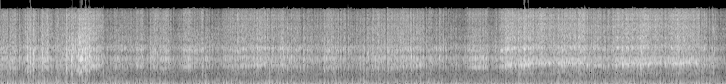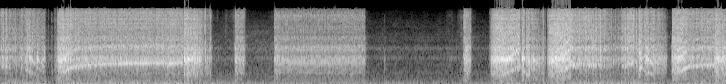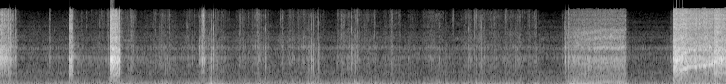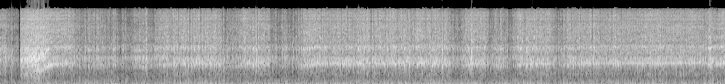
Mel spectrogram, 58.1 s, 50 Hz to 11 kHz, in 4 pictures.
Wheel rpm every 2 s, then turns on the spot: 210, 210, 220, 210, 220, 230, 230, 150, 210, 60, 20, 10, 80, 160, 60, 10, 10, 10, 10, 10, 50, 80, 190, 220, 220, 230, 230, 230, 230.
18-22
